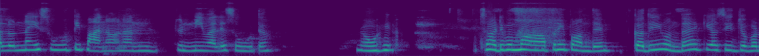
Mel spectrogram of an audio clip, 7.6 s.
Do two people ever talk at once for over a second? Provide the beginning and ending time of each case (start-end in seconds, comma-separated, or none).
none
